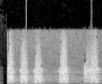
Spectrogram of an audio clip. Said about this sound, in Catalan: Molt bé, era el gos.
